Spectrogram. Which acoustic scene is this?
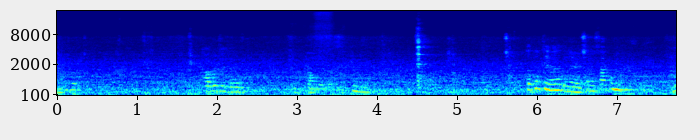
restaurant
